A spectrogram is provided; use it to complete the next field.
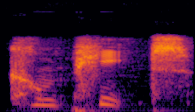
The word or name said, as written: compete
